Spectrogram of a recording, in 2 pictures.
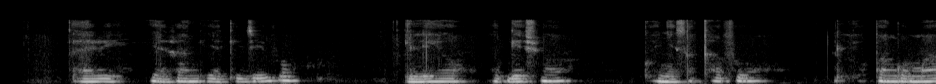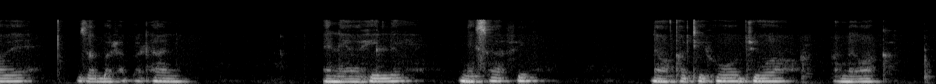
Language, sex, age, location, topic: Swahili, male, 18-24, Nairobi, finance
